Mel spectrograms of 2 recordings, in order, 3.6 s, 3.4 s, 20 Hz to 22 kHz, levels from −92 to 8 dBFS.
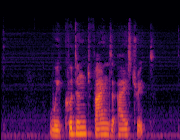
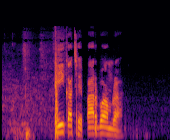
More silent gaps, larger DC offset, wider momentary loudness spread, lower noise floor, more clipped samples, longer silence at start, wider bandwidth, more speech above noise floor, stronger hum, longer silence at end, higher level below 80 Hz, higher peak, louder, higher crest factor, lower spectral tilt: neither; neither; second, 15 LU vs 18 LU; second, -58 dBFS vs -63 dBFS; neither; first, 1 s vs 0.45 s; about the same, 12.5 kHz vs 11.5 kHz; second, 33 dB vs 47 dB; neither; second, 0.55 s vs 1 s; second, -60 dBFS vs -48 dBFS; second, -8 dBFS vs 0 dBFS; second, -26 LUFS vs -16 LUFS; about the same, 20 dB vs 18 dB; first, -6.5 dB/octave vs -5 dB/octave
